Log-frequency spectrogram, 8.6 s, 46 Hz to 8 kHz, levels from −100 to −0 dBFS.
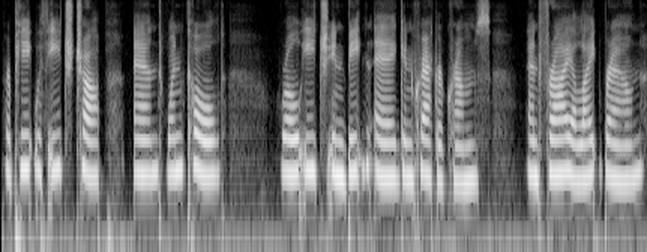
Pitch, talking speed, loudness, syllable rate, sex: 225 Hz, 140 wpm, -16 LUFS, 3.3 syllables/s, female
